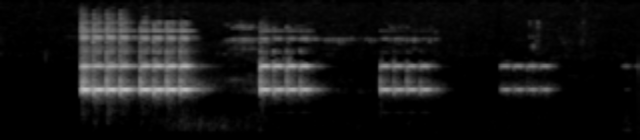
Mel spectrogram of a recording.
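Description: Electronic alarm beeping in four bursts of rapid trilled beeps. The first burst is the loudest and each one after it is quieter. It is an alarm sound effect added in editing.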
